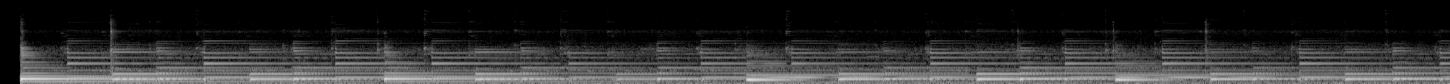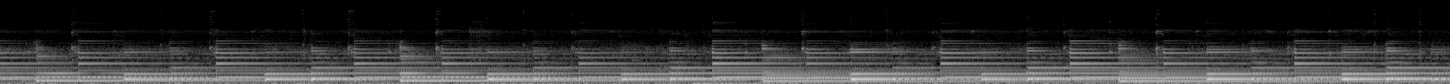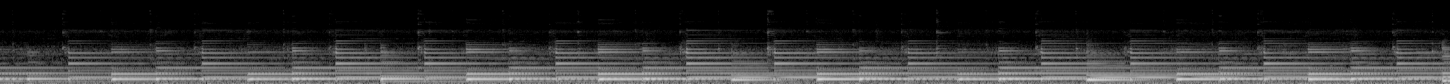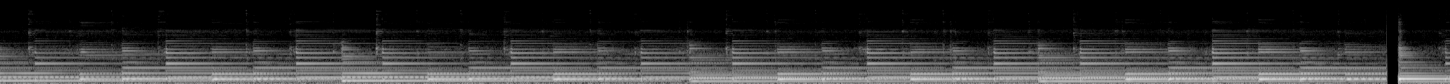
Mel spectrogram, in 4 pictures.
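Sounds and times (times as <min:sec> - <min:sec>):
acoustic guitar picking chords: 0:00.0 - 0:58.0.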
